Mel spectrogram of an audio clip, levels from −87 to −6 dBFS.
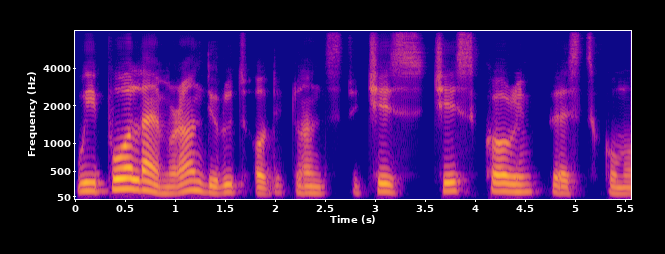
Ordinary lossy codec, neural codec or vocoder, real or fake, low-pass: none; codec, 16 kHz, about 1 kbps, DyCAST, with the encoder's durations; fake; none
